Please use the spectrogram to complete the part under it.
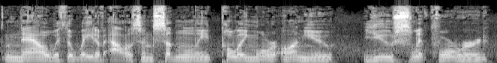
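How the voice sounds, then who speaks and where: A man with a creaky, gravelly voice narrates a tabletop horror game as game master. He takes his time, setting out the scene in short, deliberate phrases. Some noise sits behind him. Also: medium pitch, fairly even intonation.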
